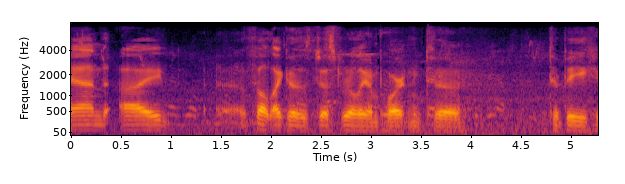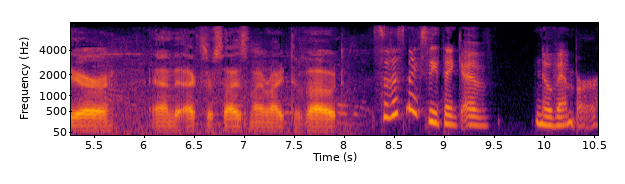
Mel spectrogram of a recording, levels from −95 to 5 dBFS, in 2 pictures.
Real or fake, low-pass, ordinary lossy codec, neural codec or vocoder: real; 7.2 kHz; AAC, 32 kbps; none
